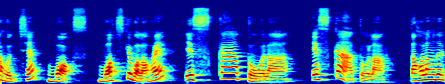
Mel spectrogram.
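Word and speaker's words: scatola: বক্সকে বলা হয় এসকাতোলা এসকাতোলা।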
